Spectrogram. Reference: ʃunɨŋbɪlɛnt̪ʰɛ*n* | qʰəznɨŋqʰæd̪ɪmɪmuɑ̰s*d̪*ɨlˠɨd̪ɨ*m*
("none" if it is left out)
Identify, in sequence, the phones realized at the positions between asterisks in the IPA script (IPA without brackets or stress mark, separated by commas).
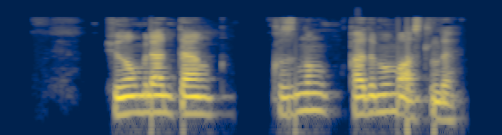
ŋ, t̪, none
